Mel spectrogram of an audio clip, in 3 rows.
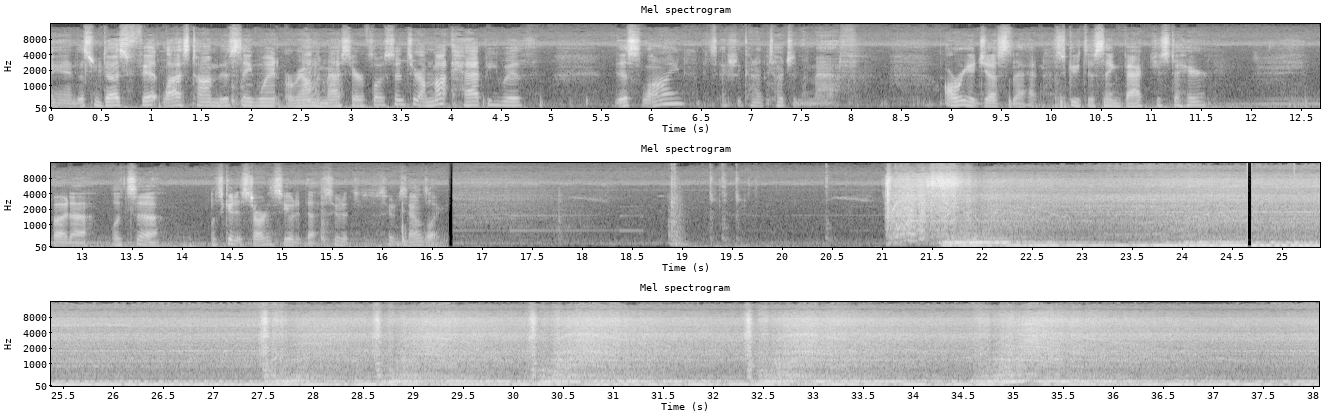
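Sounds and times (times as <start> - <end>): engine cranking and starting: 20.5 - 24.6
engine idling: 20.5 - 30.1, 35.7 - 38.0.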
